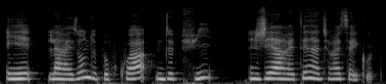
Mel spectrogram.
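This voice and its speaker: A woman's voice: high voice, little pitch movement, normal speed, darkish tone. A young woman hosting a podcast, talking casually and personally with many fillers and asides. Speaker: podcast host.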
